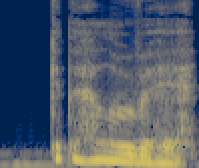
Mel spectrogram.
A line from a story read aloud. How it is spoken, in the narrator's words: cried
